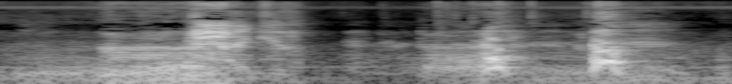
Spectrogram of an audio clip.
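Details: Disciplining her dominant daughter, Cane Corso mother Cashmere pins the puppy down. A rumbling growl rises into a loud bark, followed by two more clipped, harsh bursts a half second apart.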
